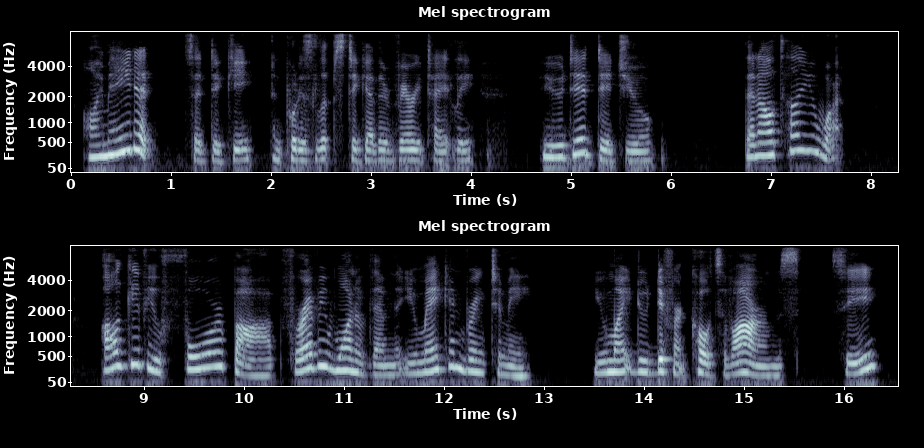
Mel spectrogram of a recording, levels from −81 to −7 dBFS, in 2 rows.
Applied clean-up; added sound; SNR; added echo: neural mask model RNNoise.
